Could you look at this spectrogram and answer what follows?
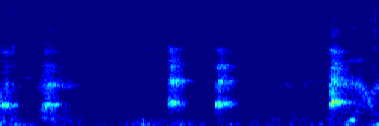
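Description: A dog barks several times at moderate distance, with short separate barks spaced unevenly over a few seconds against quiet background hum.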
